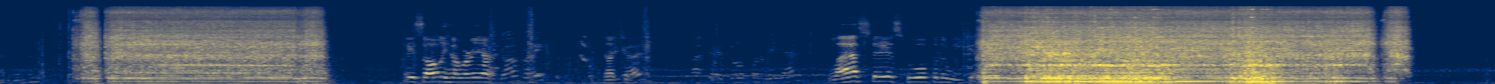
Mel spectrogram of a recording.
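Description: A power grinder whines loudly as it grinds wood, in two long bursts.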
